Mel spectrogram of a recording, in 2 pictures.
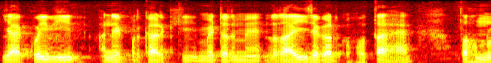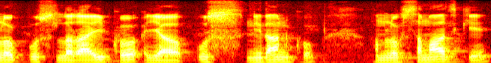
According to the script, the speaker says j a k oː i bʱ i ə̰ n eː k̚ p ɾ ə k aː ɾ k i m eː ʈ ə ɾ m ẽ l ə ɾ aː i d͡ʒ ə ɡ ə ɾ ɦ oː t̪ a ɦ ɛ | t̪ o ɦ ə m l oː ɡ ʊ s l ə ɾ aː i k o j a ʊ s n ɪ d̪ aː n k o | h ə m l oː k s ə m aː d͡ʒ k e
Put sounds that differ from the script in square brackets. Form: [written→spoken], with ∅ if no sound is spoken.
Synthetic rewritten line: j a k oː i bʱ i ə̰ n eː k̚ p ɾ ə k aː ɾ k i m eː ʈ ə ɾ m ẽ l ə ɾ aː i d͡ʒ ə ɡ ə ɾ ɦ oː t̪ a ɦ ɛ | t̪ o ɦ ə m l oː ɡ ʊ s l ə ɾ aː i k o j a ʊ s n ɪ d̪ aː n k o | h ə m l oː [k→ɡ] s ə m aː d͡ʒ k e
